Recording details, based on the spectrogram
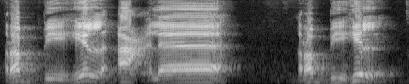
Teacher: Rabbihil, langsung mati dia. Ya, haknya udah nggak panjang lagi. Fatanfa'uhu dzikra.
